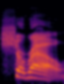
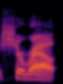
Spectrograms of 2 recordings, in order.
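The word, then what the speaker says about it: Sharrell: And I need your name like formally so I don't mispronounce it either. Charelle. Most people call me Shay, but Charelle.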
